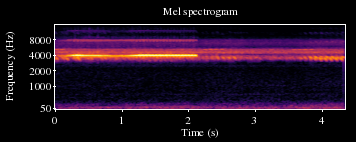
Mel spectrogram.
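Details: Bell crickets singing in autumn, recorded in Sanuki, Chiba, Japan: two loud, high ringing trills pulse rapidly for about two seconds, then a softer, steady chorus of pulsing chirps continues beneath.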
